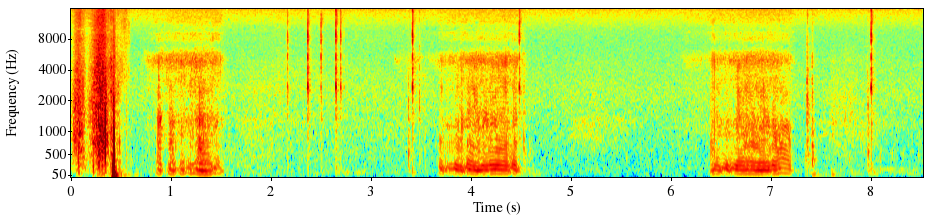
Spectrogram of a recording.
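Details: Low rumbling snores from a sleeping pug puppy, several breaths a few seconds apart with soft snuffles between; flat-faced dog snoring.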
